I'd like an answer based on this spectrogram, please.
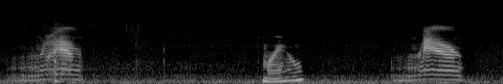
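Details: Domestic cat meowing indoors as if telling its owner off: three short harmonic meows about 1.5 seconds apart, the middle one rising sharply, with a quiet room hum behind.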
